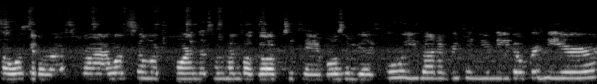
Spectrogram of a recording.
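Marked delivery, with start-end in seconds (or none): 3.9-6.0 put-on suggestive, sultry bedroom voice. Retelling going up to tables at a restaurant: put-on porn voice. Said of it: "forget to turn my porn voice off".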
